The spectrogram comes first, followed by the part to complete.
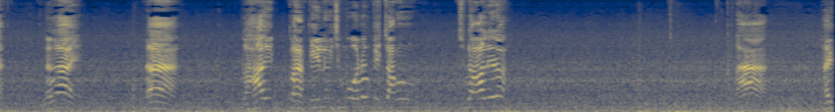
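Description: A man speaks in short phrases over the steady low rumble of a car's cabin.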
